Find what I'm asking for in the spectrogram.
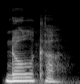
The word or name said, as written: nolka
